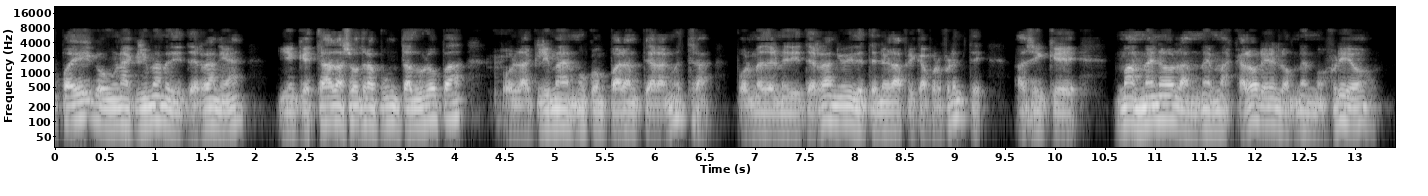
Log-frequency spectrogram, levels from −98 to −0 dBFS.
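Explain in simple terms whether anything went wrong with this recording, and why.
Nellymoser compression, from start to finish: the speech has a rough, hissy fuzz around it and a smeared, underwater feel, and nothing is heard above about 7.7 kHz. The likely cause is the old Flash microphone codec, which chops the sound into short blocks and gives each only a small, fixed budget of detail. Weaker frequency bands get nothing and are filled in with noise, which creates that grainy halo.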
